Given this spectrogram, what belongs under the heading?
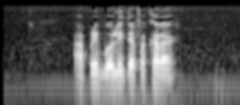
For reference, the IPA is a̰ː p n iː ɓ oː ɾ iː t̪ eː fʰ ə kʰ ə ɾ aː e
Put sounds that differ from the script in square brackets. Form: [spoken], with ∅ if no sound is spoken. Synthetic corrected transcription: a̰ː p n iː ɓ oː [l] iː t̪ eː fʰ ə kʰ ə ɾ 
